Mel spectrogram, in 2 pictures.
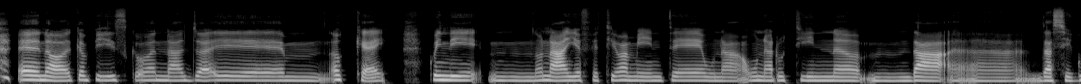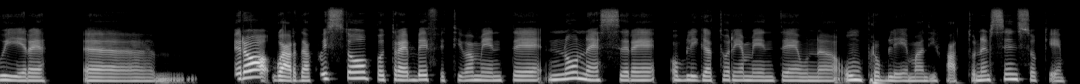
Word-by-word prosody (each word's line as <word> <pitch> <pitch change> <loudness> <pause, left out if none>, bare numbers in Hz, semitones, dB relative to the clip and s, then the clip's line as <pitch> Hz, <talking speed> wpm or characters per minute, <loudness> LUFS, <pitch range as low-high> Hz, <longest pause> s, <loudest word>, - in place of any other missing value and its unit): Eh 210 -1 +5
no, 175 -3 +3
capisco. 195 -1 -4
Mannaggia! 185 -1 -2
Ehm, 185 -3 -2
okay. 210 -7 -1 0.4
Quindi, 200 -2 +2
mhmm, 180 -1 -4
non 190 +2 0
hai 180 +1 +4
effettivamente 180 -1 -3
una 170 -1 -3
una 185 -1 -1
routine, 180 -2 -1
mhmm, 170 0 -4
da, 170 -2 +4
ehm 165 0 -5 0.2
da 175 - +2
seguire. 180 -1 0 0.3
Ehm, 165 - -2 0.6
però 300 +7 +9
guarda, 185 -2 +5
questo 260 - +2
potrebbe 210 -2 +1
effettivamente 195 0 -1
non 245 +4 +4
essere 195 0 -1
obbligatoriamente 190 -2 -2
un 175 -1 -2
un 205 0 +5
problema 170 -2 -2
di 170 - -4
fatto, - - -7
nel 200 +2 +2
senso 235 -4 -1
che: 160 -1 -7
185 Hz, 100 wpm, -21 LUFS, 175-200 Hz, 0.6 s, però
